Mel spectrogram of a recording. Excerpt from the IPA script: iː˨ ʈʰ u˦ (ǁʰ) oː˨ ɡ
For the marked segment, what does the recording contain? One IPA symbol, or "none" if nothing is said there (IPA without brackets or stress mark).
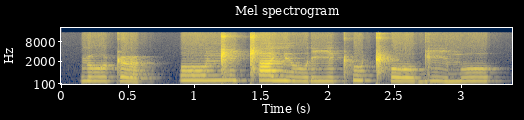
ǁʰ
